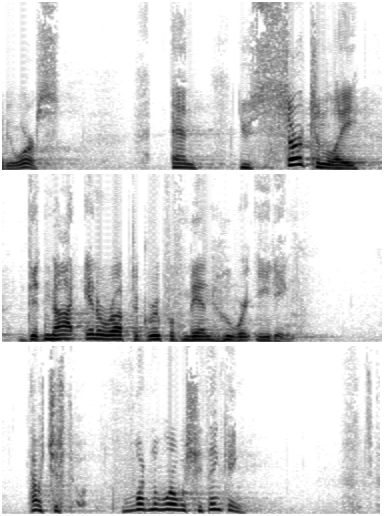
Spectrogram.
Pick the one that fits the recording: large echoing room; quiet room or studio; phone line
large echoing room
